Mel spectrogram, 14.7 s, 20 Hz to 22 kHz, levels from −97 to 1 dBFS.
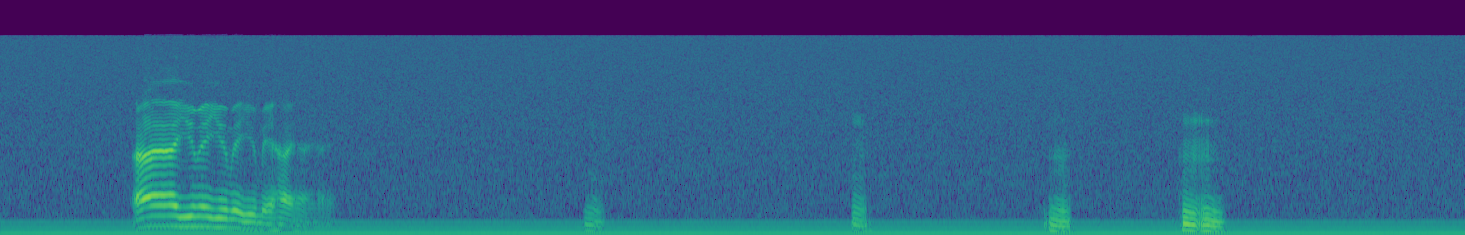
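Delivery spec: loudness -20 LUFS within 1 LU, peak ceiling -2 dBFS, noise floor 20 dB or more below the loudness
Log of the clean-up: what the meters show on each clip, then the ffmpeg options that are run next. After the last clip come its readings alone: hum 50 Hz; highest harmonic 250 Hz; hum level -36 dBFS; noise floor -38 dBFS; noise floor target -51 dBFS; loudness -31.0 LUFS; peak level -10.0 dBFS; loudness target -20.0 LUFS
-> -af "bandreject=f=50:t=h:w=6,bandreject=f=100:t=h:w=6,bandreject=f=150:t=h:w=6,bandreject=f=200:t=h:w=6,bandreject=f=250:t=h:w=6"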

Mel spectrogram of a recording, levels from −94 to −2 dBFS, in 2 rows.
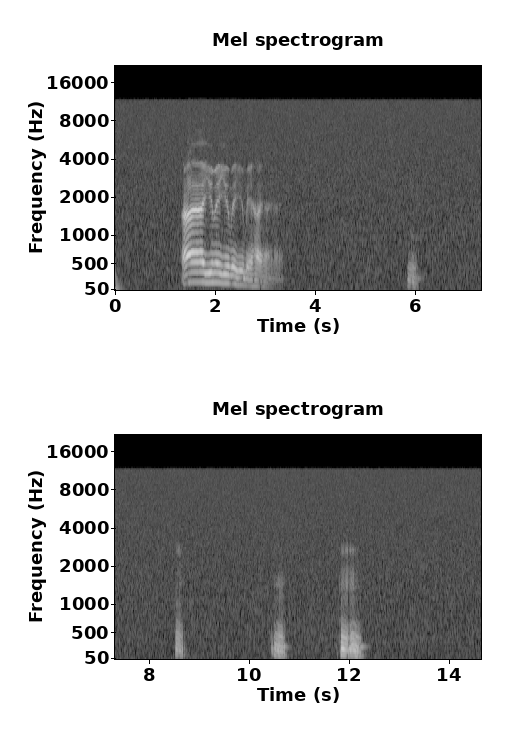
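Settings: hum not found; noise floor -45 dBFS; noise floor target -47 dBFS
-> -af "afftdn=nr=6:nf=-45"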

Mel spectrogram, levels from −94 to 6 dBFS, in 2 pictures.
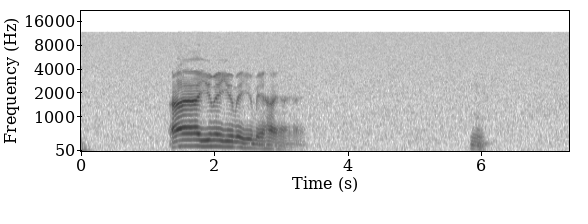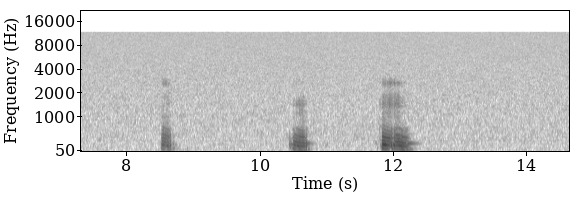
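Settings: noise floor -50 dBFS; loudness -26.5 LUFS; peak level -10.5 dBFS; loudness target -20.0 LUFS
-> -af "volume=2.11"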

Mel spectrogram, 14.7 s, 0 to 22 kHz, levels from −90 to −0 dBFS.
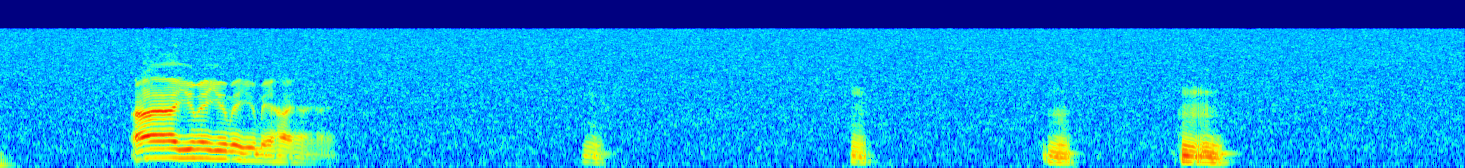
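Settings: loudness -20.0 LUFS; peak level -4.0 dBFS; noise floor -43 dBFS

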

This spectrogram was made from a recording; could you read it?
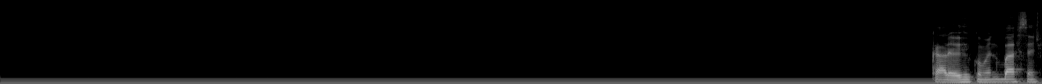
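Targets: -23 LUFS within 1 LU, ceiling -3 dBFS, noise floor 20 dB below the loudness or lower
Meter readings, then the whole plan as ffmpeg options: hum 50 Hz; highest harmonic 250 Hz; hum level -42 dBFS; loudness -29.0 LUFS; peak level -12.5 dBFS; loudness target -23.0 LUFS
-> -af "bandreject=f=50:t=h:w=6,bandreject=f=100:t=h:w=6,bandreject=f=150:t=h:w=6,bandreject=f=200:t=h:w=6,bandreject=f=250:t=h:w=6"
-af "volume=2"

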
